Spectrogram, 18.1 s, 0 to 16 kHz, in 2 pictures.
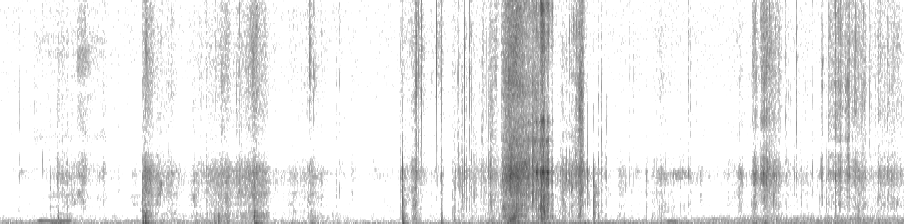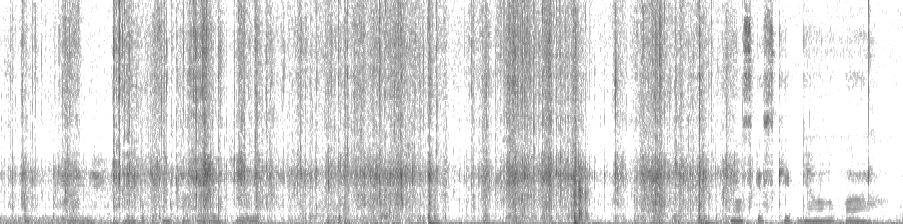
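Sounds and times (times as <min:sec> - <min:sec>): packaging crinkling: 0:04.0 - 0:16.7
packaging tearing: 0:04.2 - 0:16.4.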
